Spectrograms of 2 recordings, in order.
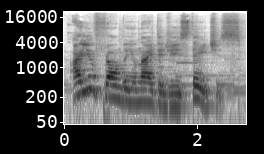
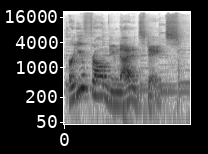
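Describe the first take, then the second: First: It uses Brazilian Portuguese rhythm and melody. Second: It uses quicker American rhythm with linked words. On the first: The speaker calls it wrong. "o nosso ritmo e melodia está tão enraizado na gente que a gente automaticamente transporta ele para a nova língua" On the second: The speaker calls it right. "se você fosse um americano... Você perguntaria"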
